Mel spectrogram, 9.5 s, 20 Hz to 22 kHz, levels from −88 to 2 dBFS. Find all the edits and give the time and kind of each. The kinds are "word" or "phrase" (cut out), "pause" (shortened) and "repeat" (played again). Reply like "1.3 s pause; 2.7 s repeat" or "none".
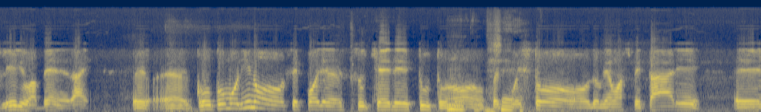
none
